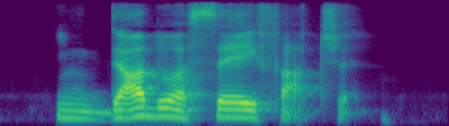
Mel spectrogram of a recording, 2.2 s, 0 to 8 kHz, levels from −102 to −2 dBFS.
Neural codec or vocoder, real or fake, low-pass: codec, 24 kHz, 1.2 kbps, DualCodec; fake; 7.2 kHz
